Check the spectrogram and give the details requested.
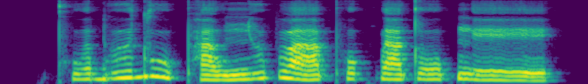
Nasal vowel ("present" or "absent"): absent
